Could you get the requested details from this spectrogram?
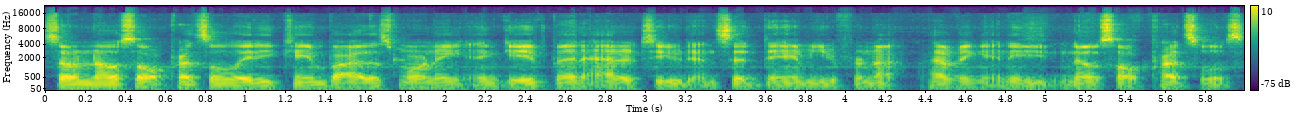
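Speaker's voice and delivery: ordinary delivery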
